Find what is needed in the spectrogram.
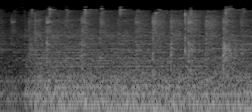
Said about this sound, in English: The SUV pulls away through the knot of military vehicles.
